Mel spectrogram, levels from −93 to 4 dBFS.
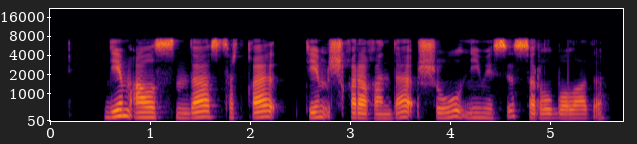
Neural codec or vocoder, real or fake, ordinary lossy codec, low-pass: none; real; none; 7.2 kHz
